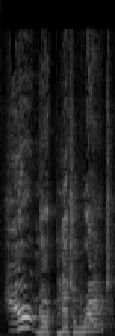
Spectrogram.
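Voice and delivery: put-on high, loud old granny yell. A narrator's reading. Granny finding the wolf at her door, high yell. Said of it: "yelled Granny".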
